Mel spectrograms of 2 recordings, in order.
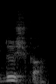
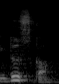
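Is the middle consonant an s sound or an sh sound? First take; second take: sh; s. First: The middle consonant is an sh sound. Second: The middle consonant is a plain s sound. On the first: This is how the name is really said. The speaker calls it right. "but it's actually Dushko" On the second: This is how others say the name. The speaker calls it wrong. "they would say Dusko"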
